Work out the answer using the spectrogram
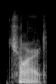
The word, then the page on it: chart: American English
